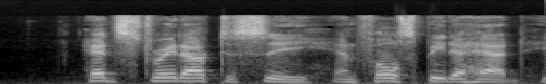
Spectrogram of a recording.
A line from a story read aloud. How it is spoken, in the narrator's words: he shouted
